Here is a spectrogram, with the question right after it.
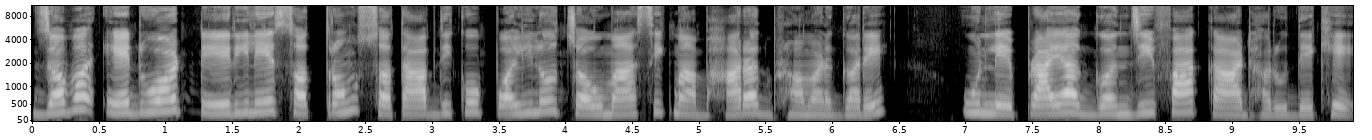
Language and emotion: Nepali, neutral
